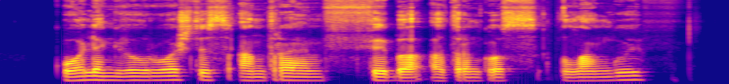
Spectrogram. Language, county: Lithuanian, Panevėžys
